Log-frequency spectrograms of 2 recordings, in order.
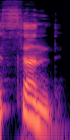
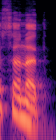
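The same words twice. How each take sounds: First: संत with a half न, nasal, two syllables sant; correct pronunciation. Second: सनत said with a full ना, as three syllables sa-na-t; wrong pronunciation. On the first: Teacher to students, demonstrating the correct reading संत. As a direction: read संत with the nasal half-na, no vowel after n. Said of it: "यहाँ पे अपन आधा ना का उच्चारण करेंगे तो कैसे पढ़ेंगे?". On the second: Teacher to students, demonstrating the wrong reading सनत. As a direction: read सनत with a separate full na sound. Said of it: "गलत हो रहा है शब्द". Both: Shown as a demonstration.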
